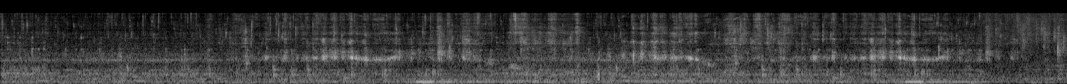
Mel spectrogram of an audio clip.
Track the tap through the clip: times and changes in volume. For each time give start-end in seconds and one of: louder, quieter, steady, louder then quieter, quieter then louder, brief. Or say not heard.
0.0-10.6 steady.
